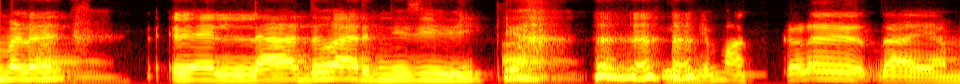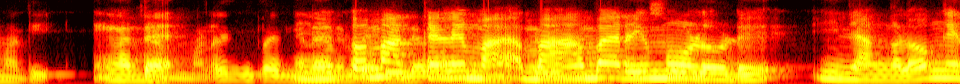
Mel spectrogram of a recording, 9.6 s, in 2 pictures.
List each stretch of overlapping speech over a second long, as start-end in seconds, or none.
6.3-8.5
